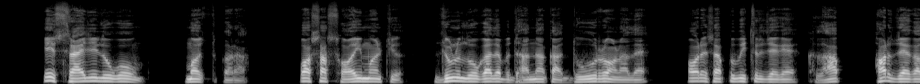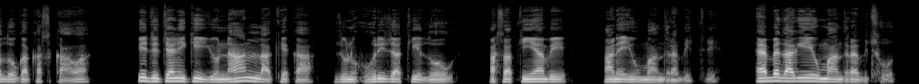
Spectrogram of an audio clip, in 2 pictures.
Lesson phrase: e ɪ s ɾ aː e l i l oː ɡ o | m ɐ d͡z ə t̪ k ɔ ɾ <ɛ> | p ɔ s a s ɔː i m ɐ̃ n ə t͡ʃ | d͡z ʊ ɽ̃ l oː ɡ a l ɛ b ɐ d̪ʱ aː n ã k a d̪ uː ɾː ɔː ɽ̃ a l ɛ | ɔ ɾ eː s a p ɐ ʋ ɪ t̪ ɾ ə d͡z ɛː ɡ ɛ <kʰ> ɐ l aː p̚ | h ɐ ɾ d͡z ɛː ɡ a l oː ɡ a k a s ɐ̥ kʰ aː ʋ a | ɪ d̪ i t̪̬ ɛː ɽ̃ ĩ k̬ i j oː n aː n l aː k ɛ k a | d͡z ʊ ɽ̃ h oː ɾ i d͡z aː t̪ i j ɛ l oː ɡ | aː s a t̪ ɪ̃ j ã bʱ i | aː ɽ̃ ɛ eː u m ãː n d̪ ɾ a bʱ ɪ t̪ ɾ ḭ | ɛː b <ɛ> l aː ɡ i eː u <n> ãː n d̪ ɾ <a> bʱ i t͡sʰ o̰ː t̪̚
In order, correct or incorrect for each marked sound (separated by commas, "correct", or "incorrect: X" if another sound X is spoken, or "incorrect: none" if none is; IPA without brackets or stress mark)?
incorrect: a, correct, correct, incorrect: m, correct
